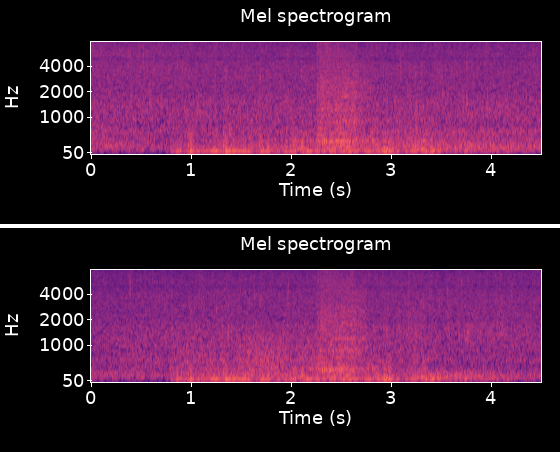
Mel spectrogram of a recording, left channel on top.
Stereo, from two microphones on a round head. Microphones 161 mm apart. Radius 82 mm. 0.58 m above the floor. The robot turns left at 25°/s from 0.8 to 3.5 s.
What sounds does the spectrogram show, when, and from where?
2.2 s an explosion: 5° left (ahead or behind), 7 m; by 2.7 s 5° right (ahead or behind), 7 m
